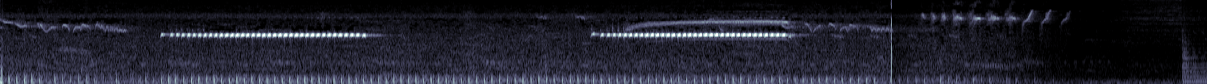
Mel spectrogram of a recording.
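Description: Common iora (sirtu) singing: two long whistled notes held steady at one pitch, each about two seconds, then a quick run of short rising chirps near the end.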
